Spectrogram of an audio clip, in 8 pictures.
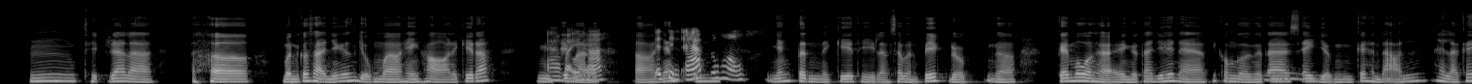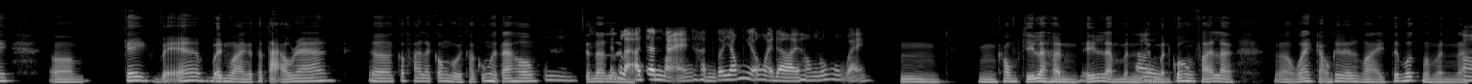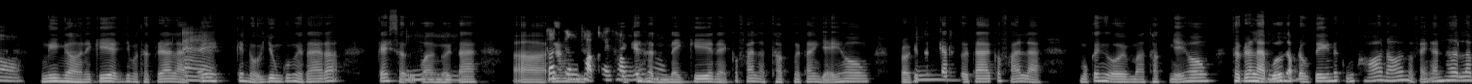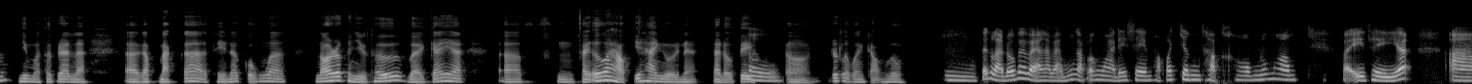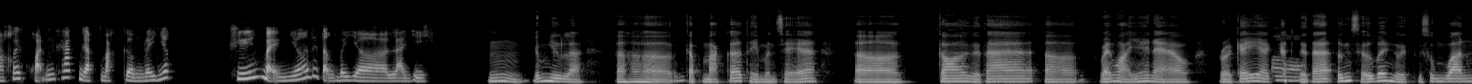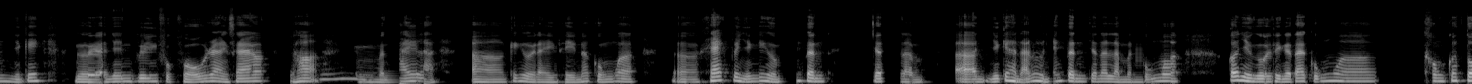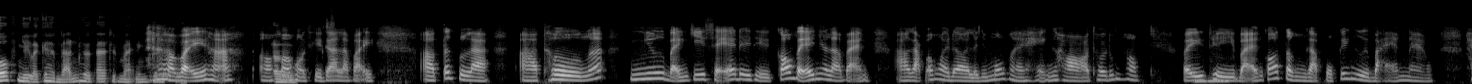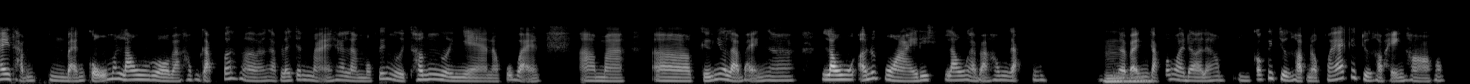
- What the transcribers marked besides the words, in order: laughing while speaking: "ờ"; in English: "Dating app"; tapping; other background noise; chuckle; laugh; laughing while speaking: "Ồ"
- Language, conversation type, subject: Vietnamese, podcast, Theo bạn, việc gặp mặt trực tiếp còn quan trọng đến mức nào trong thời đại mạng?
